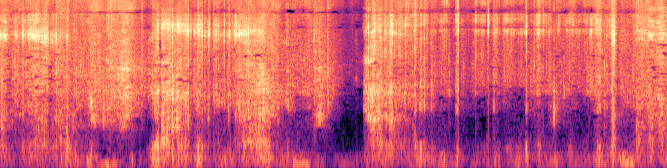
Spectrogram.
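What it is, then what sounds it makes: Bar soap being carved. A metal utility knife blade scrapes and carves small cubes and crumbs off a solid rectangular pink bar of soap with a pre-scored surface, held in the hand. Dense, bright crunching and crackling scrapes run throughout, with a brief near-silent pause around the middle before the carving resumes.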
